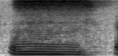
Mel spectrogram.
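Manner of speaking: sustained voiced zzz like a mosquito; vibrating Z buzz. Shown as a demonstration. Teacher demonstrates French final Z, vibrating buzz. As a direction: buzz a long Z like a little bee. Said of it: "siempre va a vibrar".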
